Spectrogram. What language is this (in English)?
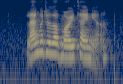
English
